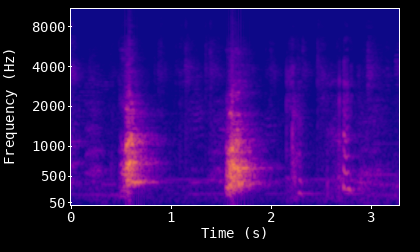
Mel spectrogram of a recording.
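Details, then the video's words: A young female mastiff, 14 months old, and a 4-year-old American Bulldog bark at their reflection: two strong, deep barks about a second apart, then two weaker ones, with a woman's calm voice in between. "Barking at their reflection"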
